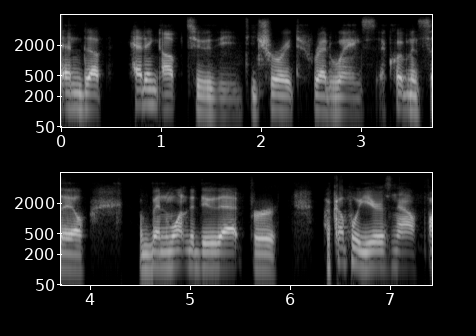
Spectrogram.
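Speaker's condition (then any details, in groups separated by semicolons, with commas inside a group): No condition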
